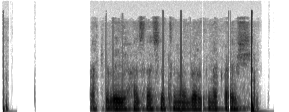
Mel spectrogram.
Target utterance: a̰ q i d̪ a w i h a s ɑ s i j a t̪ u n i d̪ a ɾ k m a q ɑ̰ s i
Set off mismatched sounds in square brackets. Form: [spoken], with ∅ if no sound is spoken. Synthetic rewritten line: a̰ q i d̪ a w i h a s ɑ s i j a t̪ u n [a] d̪ a ɾ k [n] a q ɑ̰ [ʃ] i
